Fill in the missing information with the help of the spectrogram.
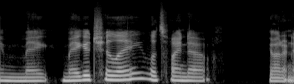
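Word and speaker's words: Megachile: Mega Kylie.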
